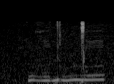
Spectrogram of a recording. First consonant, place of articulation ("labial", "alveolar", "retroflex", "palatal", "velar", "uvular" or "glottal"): glottal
